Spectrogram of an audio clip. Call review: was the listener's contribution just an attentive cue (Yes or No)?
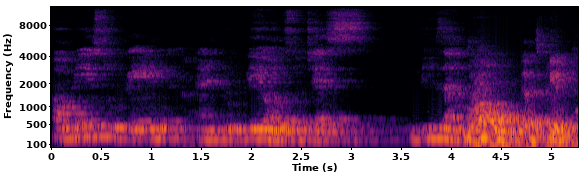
No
